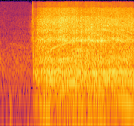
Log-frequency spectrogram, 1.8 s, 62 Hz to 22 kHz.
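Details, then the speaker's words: Starter motor from a rebuilt BMW D190 marine diesel, bench-tested with a brand new solenoid, motor run alone: quick, even whir spinning straight up to speed with no grinding or rattle; the motor works and its bearings are fine. "That seems to work. Bearers are fine."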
